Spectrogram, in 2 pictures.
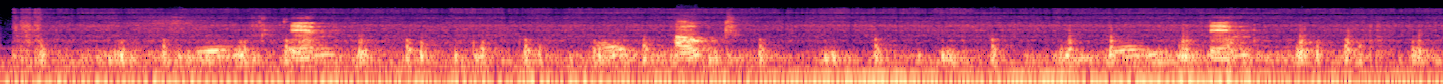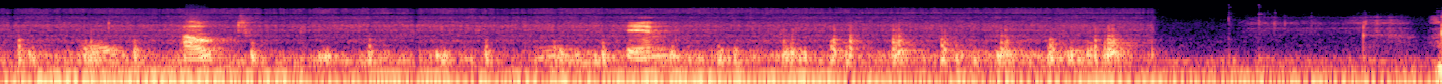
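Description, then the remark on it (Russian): Heartbeat through a stethoscope in complete left bundle branch block, with a steady run of muffled beats whose second heart sound is split into a close double thud, set against constant low rumble and hiss before cutting off near the end. “Расщепление второго сердечного тона при блокаде левой ножки пучка ГИСа. Полная блокада.”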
